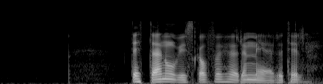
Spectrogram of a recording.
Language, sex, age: Norwegian, male, 27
